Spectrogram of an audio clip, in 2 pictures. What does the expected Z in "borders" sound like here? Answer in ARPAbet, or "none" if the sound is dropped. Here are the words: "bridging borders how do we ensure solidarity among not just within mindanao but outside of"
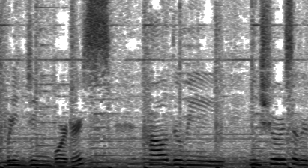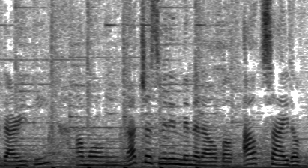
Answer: S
